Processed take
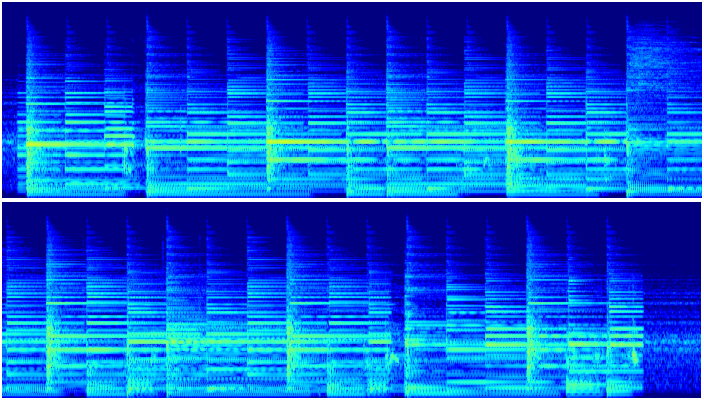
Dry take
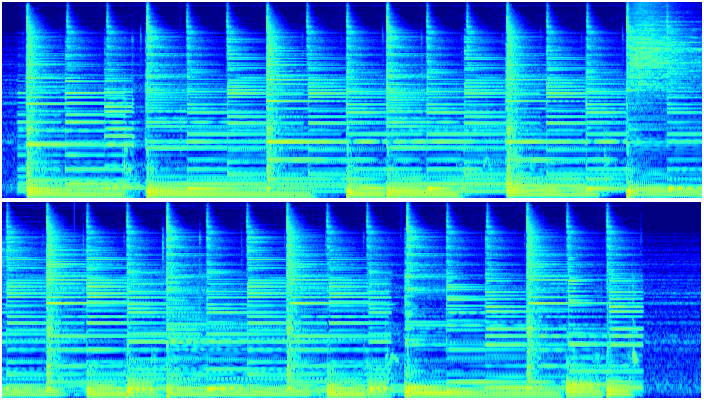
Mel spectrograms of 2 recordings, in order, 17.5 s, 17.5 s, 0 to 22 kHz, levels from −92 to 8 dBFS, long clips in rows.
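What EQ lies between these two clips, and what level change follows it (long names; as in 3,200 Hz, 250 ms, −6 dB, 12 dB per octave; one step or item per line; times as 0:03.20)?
resonant band-pass 1,000 Hz, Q 2
+2.5 dB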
